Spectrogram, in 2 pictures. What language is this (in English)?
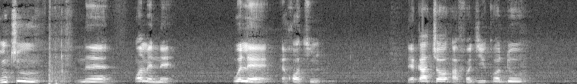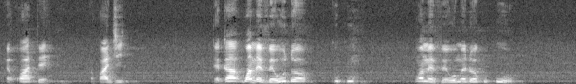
Ewe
